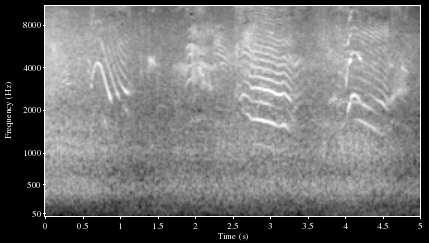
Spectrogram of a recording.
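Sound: dolphin calls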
